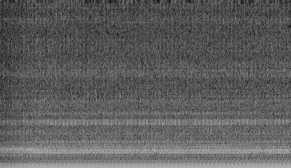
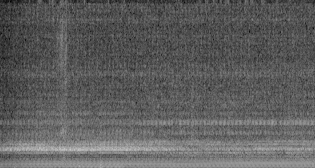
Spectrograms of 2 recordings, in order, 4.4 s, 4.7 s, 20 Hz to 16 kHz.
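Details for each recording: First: Hailea ACO 318 45 W air assist pump for laser, on table: constant deep hum with low buzzing bass drone, no change; pump vibrating and skating across the table, transmitting noise. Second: Hailea ACO-318 45 W air pump for diode laser air assist, running with a short garden-hose piece fitted to the intake: constant smooth hum and steady high hiss, the aggravating bass tone gone; quieter normal running.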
